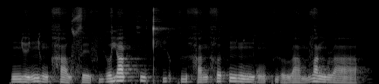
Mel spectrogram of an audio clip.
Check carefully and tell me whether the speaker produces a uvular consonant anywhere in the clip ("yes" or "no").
no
